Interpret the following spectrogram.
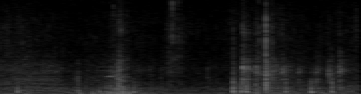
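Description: Faint light clicks of a steel snare cable and nut being handled and seated in a small bench press, a few quick ticks about one and a half seconds in.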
